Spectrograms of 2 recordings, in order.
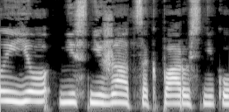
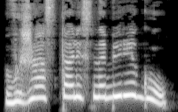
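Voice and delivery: higher-pitched, bewildered protest; astonished; 7 semitones higher than usual. A narrator's reading. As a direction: voice a girl who can't believe it. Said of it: "ахнула Алиса". (удивлённо, высоким голосом)

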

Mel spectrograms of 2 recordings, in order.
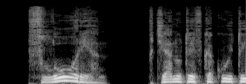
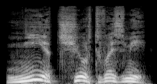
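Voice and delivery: loud, raised, exasperated outburst; angry denial; 4 semitones higher, 6 dB louder, much slower than usual. Acted. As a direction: burst out in frustrated protest. Florian angrily denies the accusation. (громкое раздражённое возражение)

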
